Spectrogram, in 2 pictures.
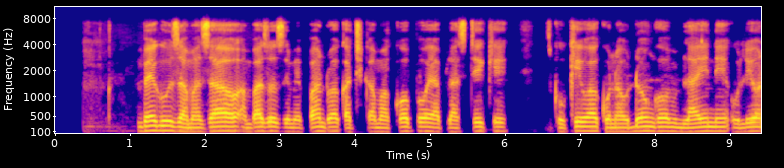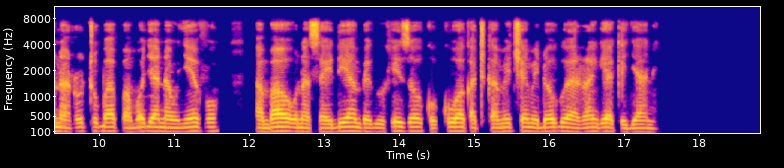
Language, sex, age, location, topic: Swahili, male, 25-35, Dar es Salaam, agriculture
